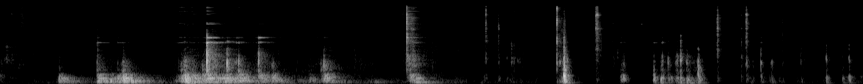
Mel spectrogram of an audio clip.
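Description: A freshly machined steel tool holder blank scrapes as it slides along the dovetail of a lathe's quick-change tool post to test its fit. Then come several sharp metallic clicks and clinks as the block is seated on the post.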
